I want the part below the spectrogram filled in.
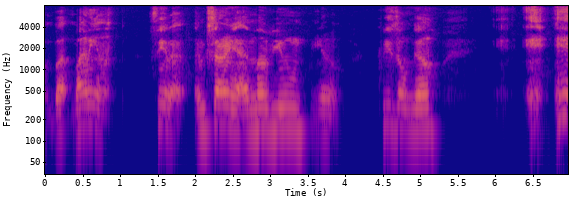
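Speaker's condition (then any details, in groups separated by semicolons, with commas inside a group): Cerebral palsy; affects all muscles; able to speak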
